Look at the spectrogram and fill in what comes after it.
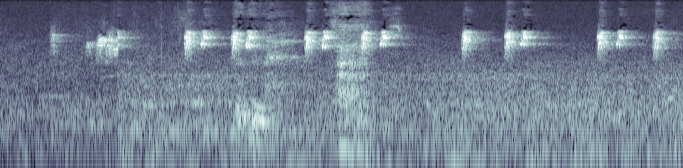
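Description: Birds chirping: short, high chirps in quick runs of two or three, repeating every second or so.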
